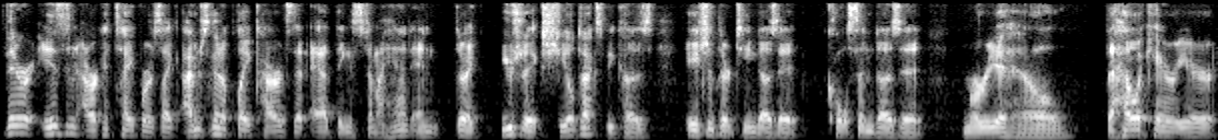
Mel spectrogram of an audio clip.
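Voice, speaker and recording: A man's voice: low-pitched, dull audio. A man co-hosting a casual gaming chat, explaining things in detail with plenty of slang. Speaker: podcast co-host.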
